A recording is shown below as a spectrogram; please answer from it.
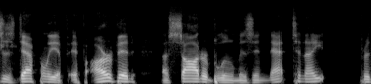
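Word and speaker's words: Söderblom: net here uh it's probably going to be solder Blum for Chicago Arvid s solder Blum solder Blum is how they say it actually solder Bloom solder Bloom is how they say it actually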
